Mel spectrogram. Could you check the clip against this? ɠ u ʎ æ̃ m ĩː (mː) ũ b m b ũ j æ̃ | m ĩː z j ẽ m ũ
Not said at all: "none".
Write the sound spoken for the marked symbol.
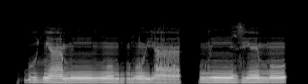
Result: ŋ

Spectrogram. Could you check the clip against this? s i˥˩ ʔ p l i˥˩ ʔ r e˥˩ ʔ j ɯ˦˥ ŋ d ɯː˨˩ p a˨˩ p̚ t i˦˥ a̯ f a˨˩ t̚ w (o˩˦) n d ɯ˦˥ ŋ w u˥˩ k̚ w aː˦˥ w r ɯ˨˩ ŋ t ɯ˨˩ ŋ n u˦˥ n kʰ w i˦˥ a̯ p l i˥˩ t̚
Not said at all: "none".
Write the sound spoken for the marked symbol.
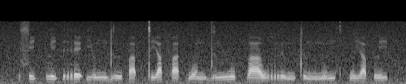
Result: o˨˩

